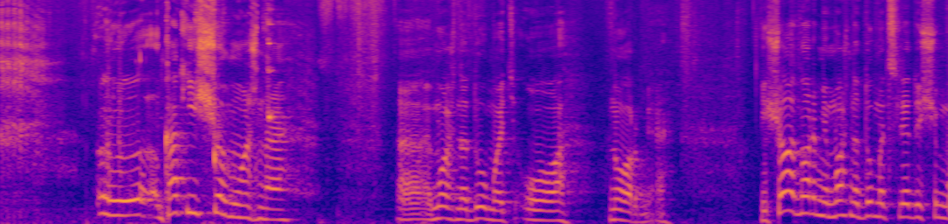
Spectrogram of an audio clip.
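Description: A man lectures, speaking calmly and clearly.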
